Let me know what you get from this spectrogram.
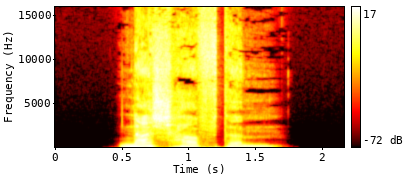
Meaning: strong dative masculine/neuter singular of naschhaft
- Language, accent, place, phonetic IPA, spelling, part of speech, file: German, Germany, Berlin, [ˈnaʃhaftəm], naschhaftem, adjective, De-naschhaftem.ogg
